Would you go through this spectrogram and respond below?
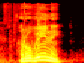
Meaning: tap, faucet
- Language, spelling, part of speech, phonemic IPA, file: Moroccan Arabic, روبيني, noun, /ruː.biː.ni/, LL-Q56426 (ary)-روبيني.wav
